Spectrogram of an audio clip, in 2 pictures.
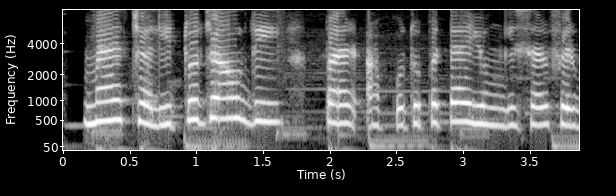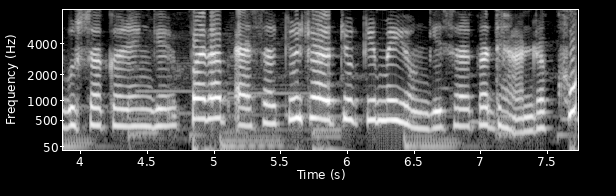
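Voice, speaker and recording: With clear music in the background, a woman does a put-on character voice at an extremely high pitch, with hardly any pauses. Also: moderate pace. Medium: fan dub. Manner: polite, bubbly.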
